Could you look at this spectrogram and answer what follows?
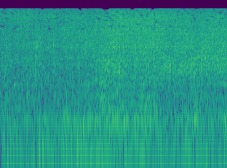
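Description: Hilsa fish pieces lightly fry in hot oil for a Bengali fish curry, a steady, close hiss of sizzling with faint crackles throughout.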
